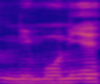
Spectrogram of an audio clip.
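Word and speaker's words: pneumonia: यहाँ पर P silent है, इसको निमोनिया ही कहेंगे।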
